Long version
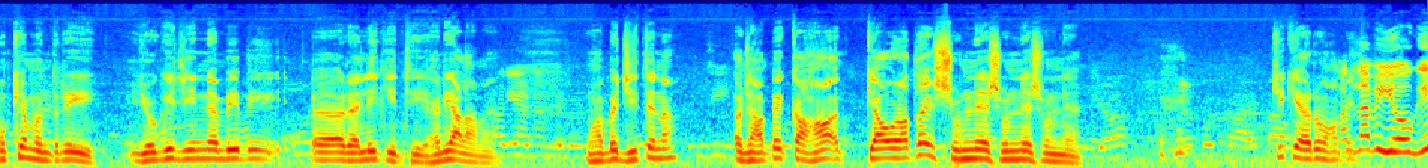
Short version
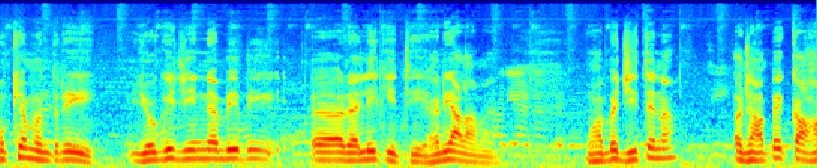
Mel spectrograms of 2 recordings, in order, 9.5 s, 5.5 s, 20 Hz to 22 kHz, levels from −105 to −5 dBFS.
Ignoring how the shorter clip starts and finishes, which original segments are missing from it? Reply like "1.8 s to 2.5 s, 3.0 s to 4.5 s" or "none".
none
